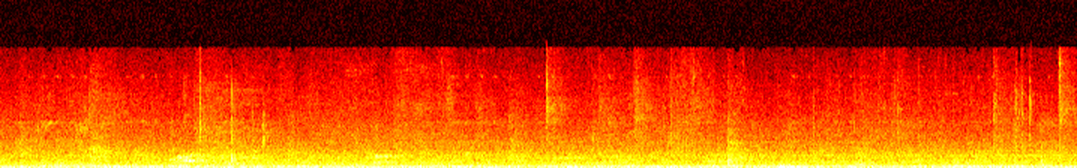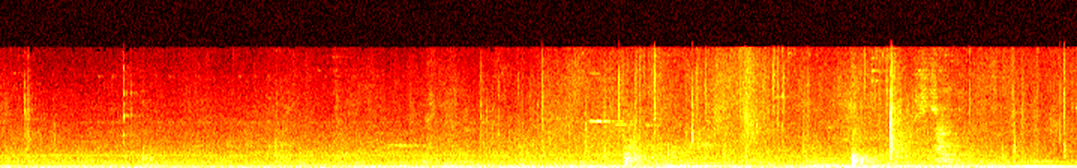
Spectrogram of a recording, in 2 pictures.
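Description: A crowd murmurs and chatters quietly in a large echoing hall.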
